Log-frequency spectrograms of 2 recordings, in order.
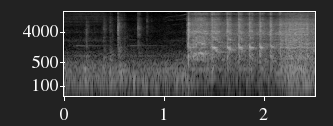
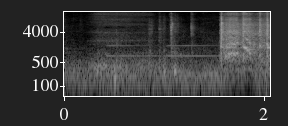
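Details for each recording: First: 1996 Toyota Camry in cold snowy weather after sitting a few hours, bad battery cable connection, aging battery: slow uneven cranking about three beats a second drags before catching and idling; extended cranking. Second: 1996 Toyota Camry on a cold, snowy day, aging battery, after fixing a bad battery cable connection: short chime, then the starter spins and the engine catches promptly into a steady run; normal start.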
